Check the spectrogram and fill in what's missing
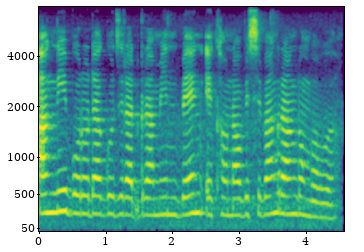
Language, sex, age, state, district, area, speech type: Bodo, female, 18-30, Assam, Kokrajhar, rural, read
